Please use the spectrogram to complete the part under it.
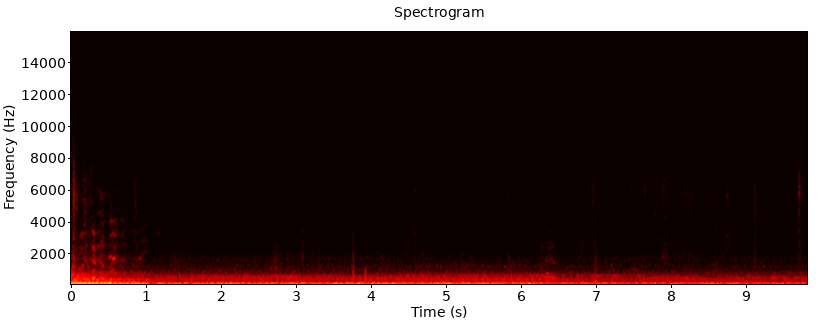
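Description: A high-speed train rumbles at speed, heard from inside the carriage.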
